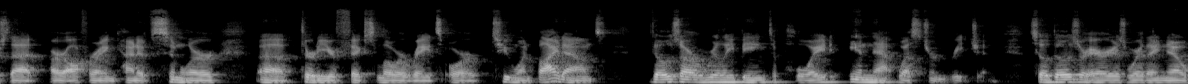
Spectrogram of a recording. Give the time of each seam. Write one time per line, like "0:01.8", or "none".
none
